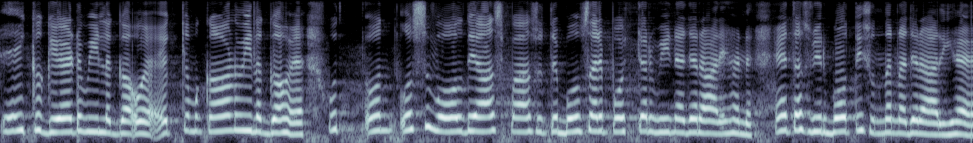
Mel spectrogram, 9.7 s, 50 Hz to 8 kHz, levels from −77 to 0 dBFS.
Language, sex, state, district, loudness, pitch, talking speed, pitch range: Punjabi, male, Punjab, Fazilka, -13 LUFS, 290 Hz, 215 wpm, 265-305 Hz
